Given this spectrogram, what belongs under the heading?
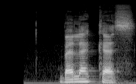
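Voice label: "бәләкәс", Bashkir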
